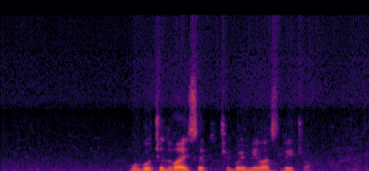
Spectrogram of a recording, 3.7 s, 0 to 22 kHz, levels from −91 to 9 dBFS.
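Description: Noise suppressor artifacts run through the whole clip. The suppressor turns down every band it takes for steady noise, by about 20 dB. The room noise, about 14 dB below the speech, sinks in the gaps and rises under the speech.

Speech cut by the noise suppressor comes at 1.97 to 2.36 s and again at 2.71 to 3.09 s. Here the suppressor mistakes parts of the speech for noise. The level drops by about 13 dB, then by about 17 dB. Roughly a tenth of a second in the first span, and somewhat more in the second, sounds swallowed and faint.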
